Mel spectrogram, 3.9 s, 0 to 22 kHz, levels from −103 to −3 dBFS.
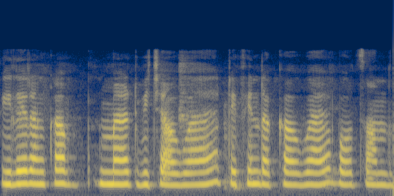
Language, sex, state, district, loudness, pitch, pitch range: Hindi, female, Chhattisgarh, Raipur, -17 LUFS, 250 Hz, 240-260 Hz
